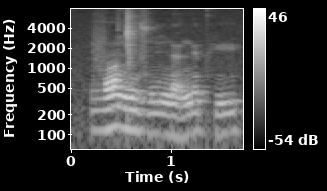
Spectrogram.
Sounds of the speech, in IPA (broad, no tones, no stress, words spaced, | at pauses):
vɔŋ͡ǀuz ŋũŋœŋøpʰy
